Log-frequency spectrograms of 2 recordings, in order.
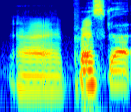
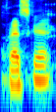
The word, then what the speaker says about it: Prescott: Yeah, You were saying how you say your Prescott. Prescott. Oh, Prescott. Oh, Yeah, what? It's Wait, Prescott, not Prescott. Wait, how's it pronounced?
